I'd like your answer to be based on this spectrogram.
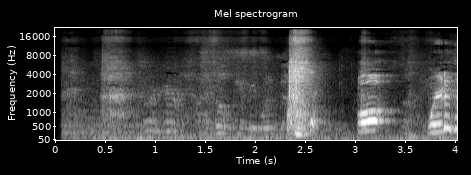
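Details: Infant sneeze: a single sharp, sudden sneeze, followed by an adult's soft voice saying bless you; ordinary, harmless sneeze.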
